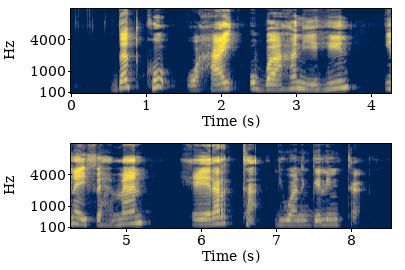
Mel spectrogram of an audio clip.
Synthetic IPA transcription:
d̪ɐd̪kʰʊ | wɑħɑj | ʊbaːɦɐnjɪɦiːn | ɪnɛjfɐɦmaːn | ħɛːɾɐrkʰɐ | ɖɪwaːŋɡɛlɪnt̪ʰɐ

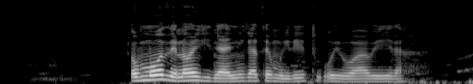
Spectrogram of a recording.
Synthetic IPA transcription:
omoðenɔɲɡiɲaɲiŋɡatɛmwiɾetuʔojowaweːɾa

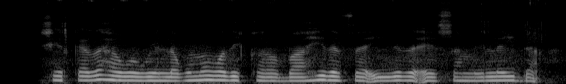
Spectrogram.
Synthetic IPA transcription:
ʃɪrkʰɐðɐɦɐwawɛːnlɐɣʊmɐwɐðɪkʰɐɾɔbaːɦɪðɐfaːʔiːðɐðɐ̰ʔɛːsɐmɪlɛjd̪ɐ

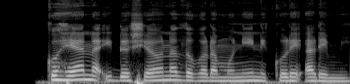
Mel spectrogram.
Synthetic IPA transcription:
koɦɛanaʔidɔʃjaɔnaðɔɣɔɾamoninikoɾeʔaɾemi

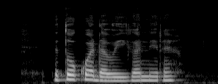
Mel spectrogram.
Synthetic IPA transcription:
net̪okwɛdaweiɣaneɾɛ

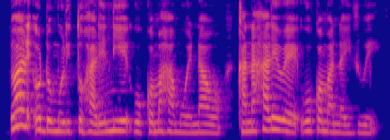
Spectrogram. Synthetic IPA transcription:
doaɾeʔodomoɾitoɦaɾenieɣokɔmaɦamwɛnaɔkanahaɾewɛɣokɔmanaiðue

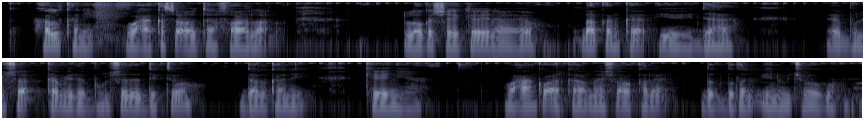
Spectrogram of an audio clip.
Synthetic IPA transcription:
hɐlkʰɐnɪwɑħɑːkʰɐsɔʕɔt̪ʰafaːlɐ | lɔːɣɐʃɛːkʰɛjnɐjɔɖɑqɑŋkʰɐijɔhɪd̪ɐɦɐ | ɛːbʊlʃɐkʰɐmɪðɐbʊlʃɐðɐd̪ɪɡ̚t̪ʰɔ | d̪ɐlkʰɐnɪkʰɛnɪjɐ | wɑħɑːŋkʰʊɐrkʰaːmɛːʃɐɔːkʰɐlɛd̪ɐd̪̚bɐðɐnɪnuːt͡ʃɔːɣɔ

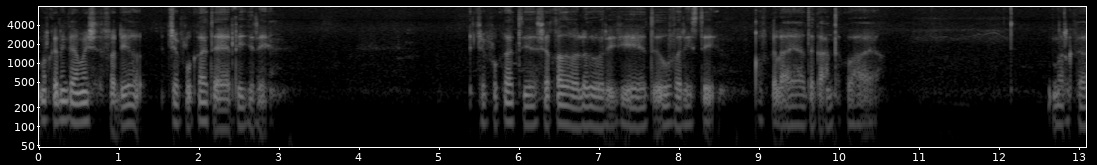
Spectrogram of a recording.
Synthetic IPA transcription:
mɐrkʰɐnɪŋkʰaːmɛːʃɐ̥fɐɖɪjɔ | t͡ʃɐbʊkʰaːt̪ʰːjaːlɐt͡ʃɪɾɛ̰j | t͡ʃɐbʊkʰaːt̪ʰijʃɑqɑðɐɐlɐɣɐwɐɾɛ̰ːt͡ʃɪ̰jɛ̰jɐt̪ʰɛ̰ʔʊfɐɾiːst̪ʰɛ̰jqɔfkʰɐ̰lʔɛ̰ɐ̰jahɐd̪ɐɡɑ̰ʕɑnt̪ʰɐ̥kʰʊ̰ɦɐ̰ːjɐ̰ | mɐrkʰɐ

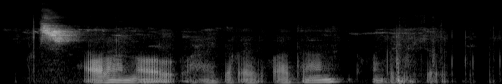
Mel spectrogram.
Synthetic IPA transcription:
ħɔːlɐɦɐnɔːlwɑħɑjkʰɐqɑjbqɑːt̪ʰaːnɖɑqɑŋkʰɐbulʃɐðɐ̰

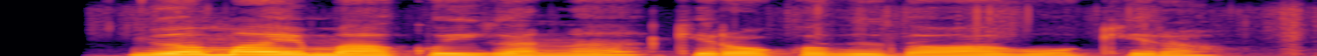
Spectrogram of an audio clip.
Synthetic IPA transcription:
ɲwamaemakoiɣanakeɾɔkɔðeðawaɣokeɾa

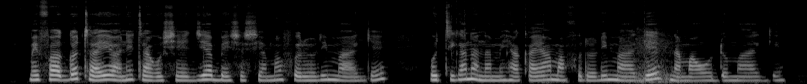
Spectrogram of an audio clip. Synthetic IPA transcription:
mifaɡotajeonitaɣuʃeɟiaβeʃaʃiamafuɾuɾimaɡe | utiɣananamiɦakajamafuɾuɾimaɡenamawudomaɡe

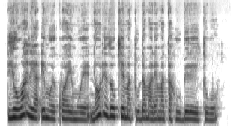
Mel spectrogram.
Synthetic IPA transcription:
ɾiɔwaɾeaʔemwɛkwaemwɛnɔɾeðokiɛmatuːdamaɾeamatahubeɾetoɔ

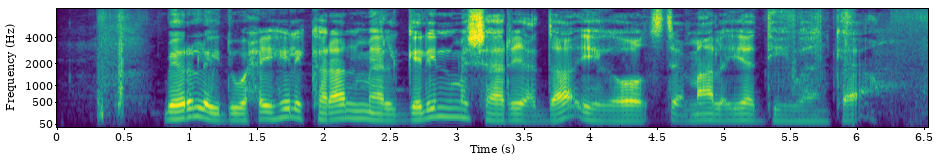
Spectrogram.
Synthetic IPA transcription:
bɛːɾɐlɛjd̪wɑħɑjɦɛlɪkʰɐɾaːnmaːlɡɛlɪnmɐʃaːɾiːʕd̪ɐɪjɐɣɔːɪst̪ʰɪʕmaːlɐjɐd̪iːwaːŋkʰɐ

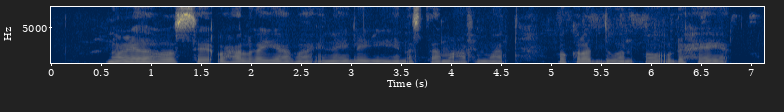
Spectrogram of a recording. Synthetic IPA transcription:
nɔːʕjɐðɐɦɔːsɛwʔɑ̰ħɑːlɐɣɐjaːβaːʔɪ̰nɛjlɛːjɪɦiːnʔɐst̪ʰaːmɐʕɑ̰ːfɪmaːd̪̥ | ɔːkʰɐlɐd̪ʊwɐnɔːʔʊ̰ɖɛħɛːjɐ

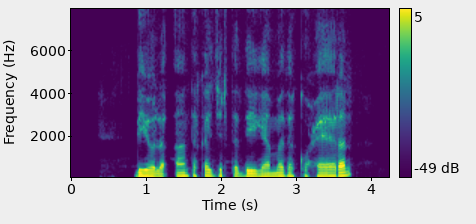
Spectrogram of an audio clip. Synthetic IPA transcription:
bɪjɔlɐʔaːnt̪ʰɐkʰɐt͡ʃɪrt̪ʰɐd̪ɛːɣaːmɐðɐkʰʊħɛːɾɐn

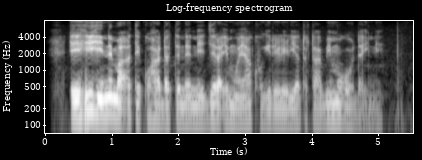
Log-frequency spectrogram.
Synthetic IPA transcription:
eɦiɦinemaʔatekoɦadatɛndɛned͡ʑeɾaʔemwɛjakʰoɣeɾeɾeɾiatotabimoɣoda̰ḭne

